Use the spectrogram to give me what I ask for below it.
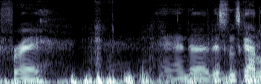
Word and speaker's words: Frey: I think it's pronounced Fry, even though it looks like Frey.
